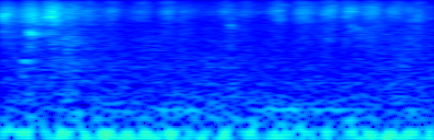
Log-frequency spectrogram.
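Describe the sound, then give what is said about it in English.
Hands rub briskly together in a breathing and energy exercise, a continuous soft, hissing friction sound that stays faint and even throughout, with no talk. “if you rub your hands together like this”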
